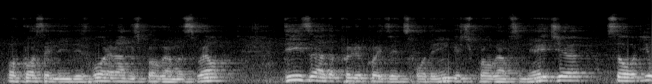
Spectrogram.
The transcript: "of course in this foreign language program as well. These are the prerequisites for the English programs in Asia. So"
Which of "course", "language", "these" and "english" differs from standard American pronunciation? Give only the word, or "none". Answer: language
